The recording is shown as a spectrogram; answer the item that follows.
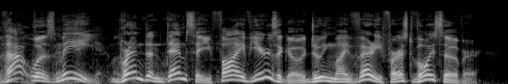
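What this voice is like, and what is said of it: Patronizing mid-Atlantic voiceover accent. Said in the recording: “in a slightly patronizing mid-Atlantic accent like this one”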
